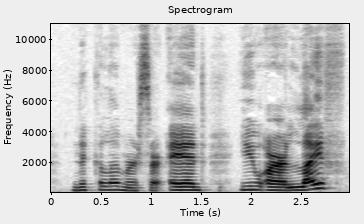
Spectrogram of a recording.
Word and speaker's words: Nicola: it's fine I know in America it's usually pronounced Nia but yeah Nicola Nicola Mercer and you are life now coaching and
